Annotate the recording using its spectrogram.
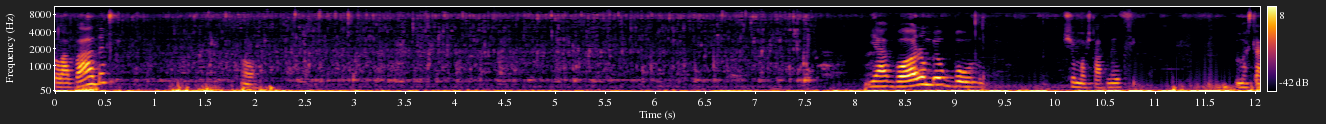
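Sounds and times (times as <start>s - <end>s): tap water pouring into metal pan: 0.0s - 7.6s.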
